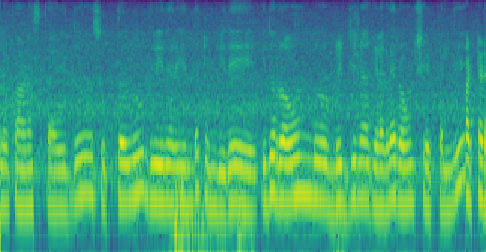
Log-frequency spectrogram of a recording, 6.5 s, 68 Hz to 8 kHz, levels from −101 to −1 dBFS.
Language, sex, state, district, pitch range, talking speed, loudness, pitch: Kannada, female, Karnataka, Mysore, 165-190 Hz, 130 wpm, -15 LUFS, 175 Hz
